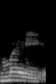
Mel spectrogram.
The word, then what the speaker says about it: Mei: They spell it MEI, and I am from Russia, so I have to get a passport in Russia. So that's why they wrote it in this way, but I pronounce it like May, like the month of May.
